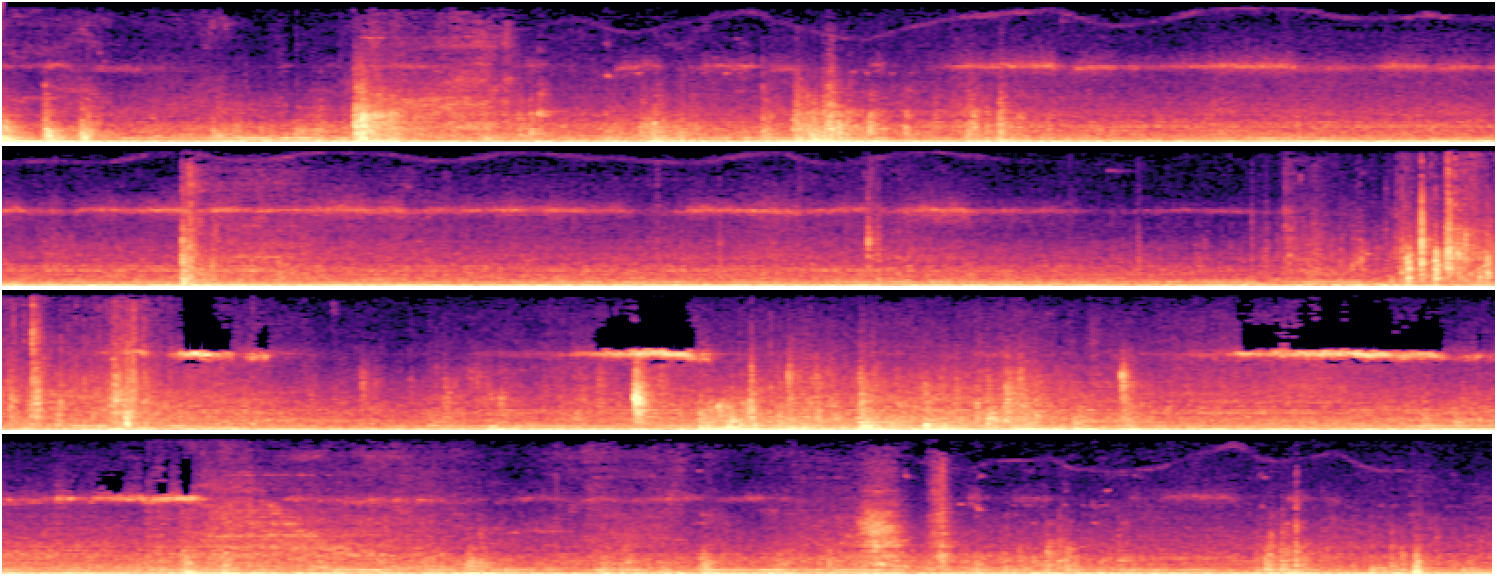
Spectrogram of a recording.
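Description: Link-Belt hydraulic excavator's diesel engine running steadily, with knocks and clattering of demolition debris being dug and loaded, busiest about two-thirds of the way through.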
